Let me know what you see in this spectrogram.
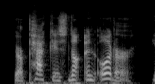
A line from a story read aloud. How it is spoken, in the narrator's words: he said sharply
